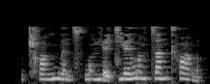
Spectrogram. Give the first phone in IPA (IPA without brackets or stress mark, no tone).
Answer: ʈ͡ʂʰ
